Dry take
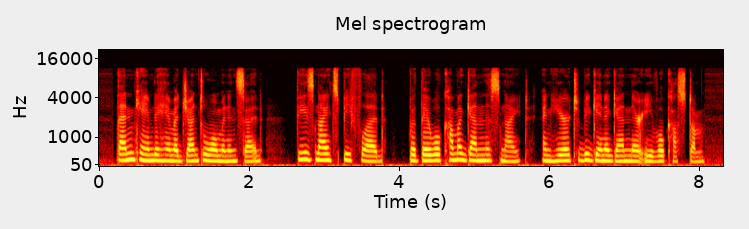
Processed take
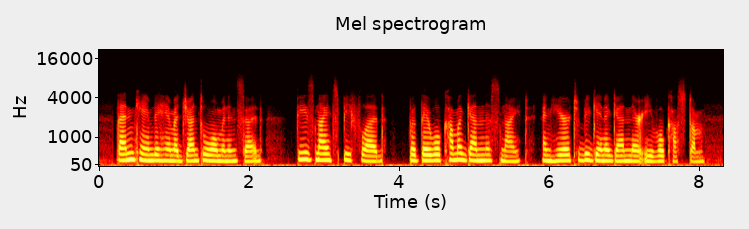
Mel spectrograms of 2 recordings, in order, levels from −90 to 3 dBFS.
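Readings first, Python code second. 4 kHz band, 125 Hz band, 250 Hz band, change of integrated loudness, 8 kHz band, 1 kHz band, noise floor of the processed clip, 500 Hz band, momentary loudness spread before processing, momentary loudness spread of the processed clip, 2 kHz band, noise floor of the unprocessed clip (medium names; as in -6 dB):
under -10 dB, +4.5 dB, +4.5 dB, +4.0 dB, under -35 dB, +4.5 dB, -43 dBFS, +4.5 dB, 9 LU, 10 LU, +3.0 dB, -48 dBFS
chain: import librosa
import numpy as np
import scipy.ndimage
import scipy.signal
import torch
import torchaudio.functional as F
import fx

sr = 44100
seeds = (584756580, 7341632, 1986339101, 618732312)

y = scipy.signal.sosfilt(scipy.signal.butter(4, 2200.0, 'lowpass', fs=sr, output='sos'), x)
y = F.gain(torch.from_numpy(y), 4.5).numpy()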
